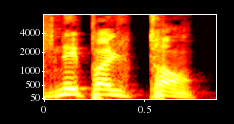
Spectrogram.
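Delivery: loud, high, impatient refusal; curt angry dismissal. A narrator's reading. Bumblebee slamming the door on the bee, loud and cross. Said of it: "ajouta-t-il en claquant la porte".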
